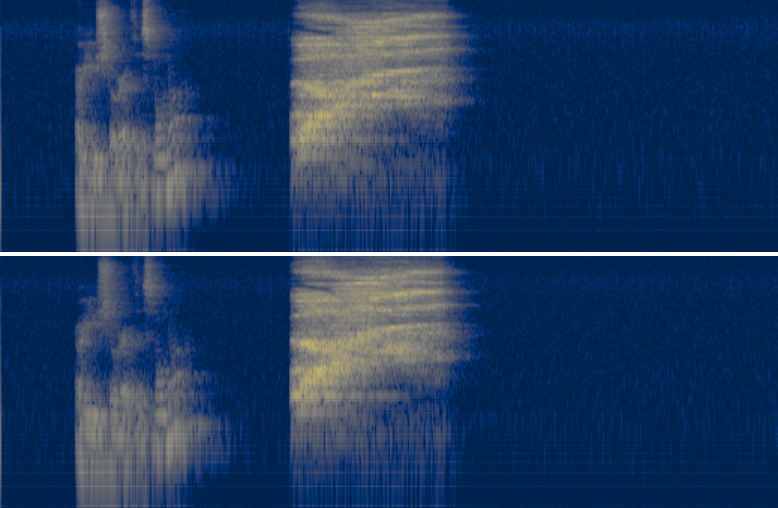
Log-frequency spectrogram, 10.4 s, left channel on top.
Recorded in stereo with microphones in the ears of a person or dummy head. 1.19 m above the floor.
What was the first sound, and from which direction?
A man speaking, 85° left.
